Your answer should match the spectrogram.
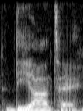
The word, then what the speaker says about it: Deuntay: D-E-U-N-T-A-Y. – And you pronounce it? – Deontay.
